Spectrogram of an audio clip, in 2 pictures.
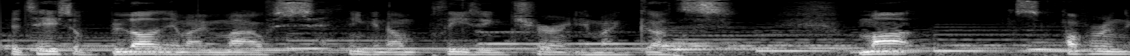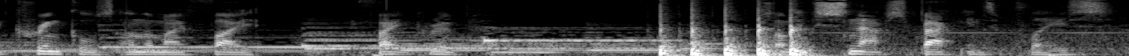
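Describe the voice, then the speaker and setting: A man narrating a visual novel aloud on a livestream, dramatic but halting, stumbling over the written words. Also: steady tone, loud music behind the voice. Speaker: streamer, narrator. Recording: noisy room with low rumble.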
